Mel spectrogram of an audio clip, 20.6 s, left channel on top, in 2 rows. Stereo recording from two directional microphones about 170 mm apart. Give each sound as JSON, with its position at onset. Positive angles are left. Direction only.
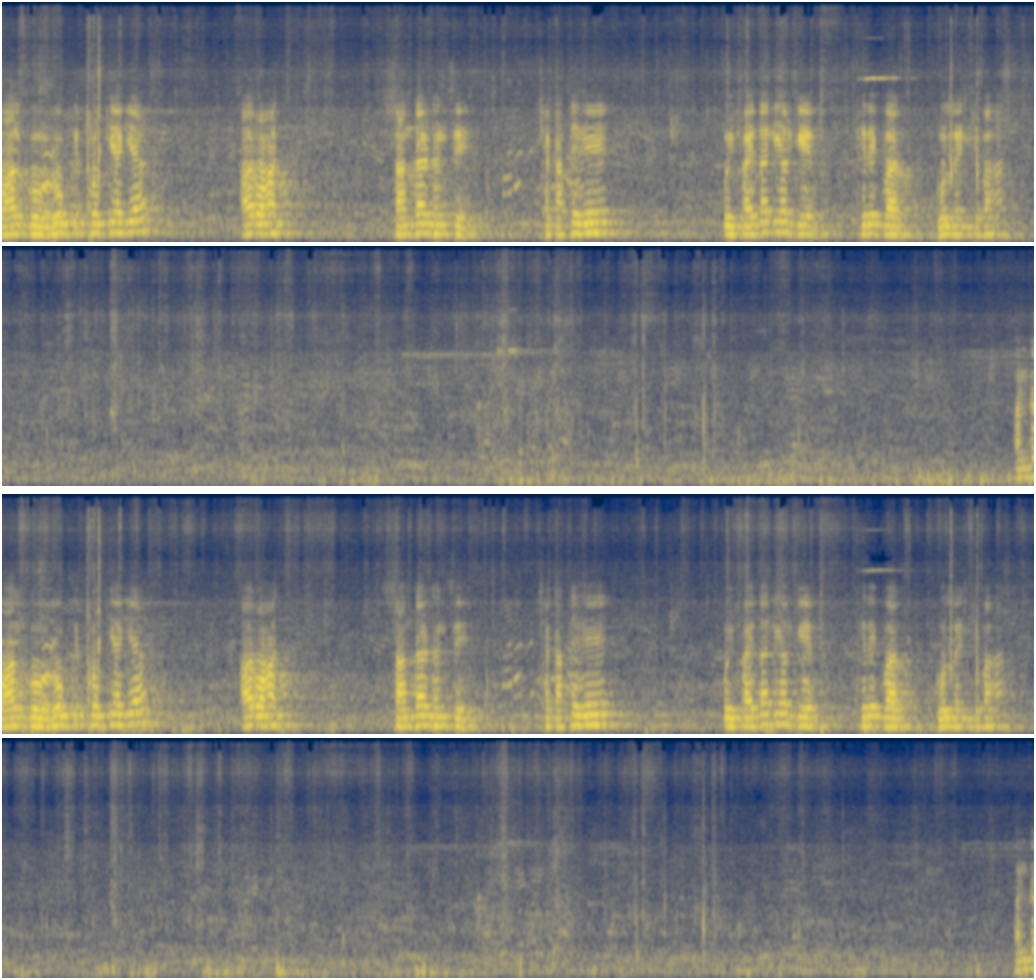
{"t": 0.0, "sound": "a man's voice", "side_deg": -30}
{"t": 3.8, "sound": "a man's voice", "side_deg": -30}
{"t": 7.2, "sound": "a man's voice", "side_deg": -25}
{"t": 20.4, "sound": "speech", "side_deg": -75}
